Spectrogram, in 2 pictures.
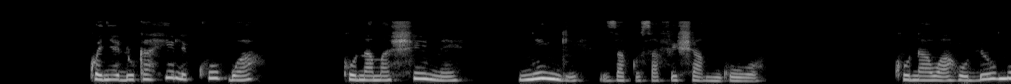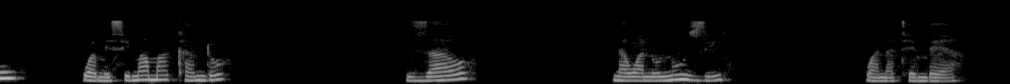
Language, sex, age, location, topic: Swahili, female, 25-35, Nairobi, finance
